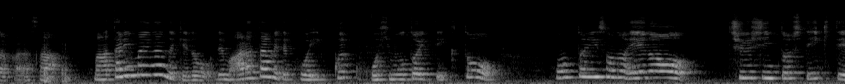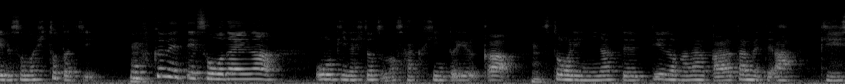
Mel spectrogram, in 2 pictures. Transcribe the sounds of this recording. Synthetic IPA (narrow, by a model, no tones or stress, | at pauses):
aka̰ɾa̰sa̰ | maːt̪aɾʲimaenãnd̪ake̞d̪o̞d̪e̞mo̞aɾat̪ame̞t̪e̞kʰoːikːoikːo̞ko̞ːçimo̞t̪o̞it̪e̞ikɯ̟̥t̪o̞ | hõ̞nt̪o̞ɲ̟iso̞no̞e̞ːɡao | t͡ɕɨːɕĩnt̪o̞ɕi̥t̪e̞ikʲi̥t̪e̞iɾɯ̟so̞no̞çi̥t̪o̞t̪at͡ɕḭmo̞ɸɯ̟̥kɯ̟me̞t̪e̞so̞ːd̪aina | o̞ːk̬ʲinaçi̥t̪o̞t͡sɨno̞sakɯ̟̥çĩnt̪o̞jɯ̟ːka | sɨ̥t̪o̞ːɾʲiːɲ̟inat̪ːe̞ɾɯ̟t̪ːe̞iɯ̟no̞ɡanãŋkaːɾat̪ame̞t̪e̞̰ʔa | ɡe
